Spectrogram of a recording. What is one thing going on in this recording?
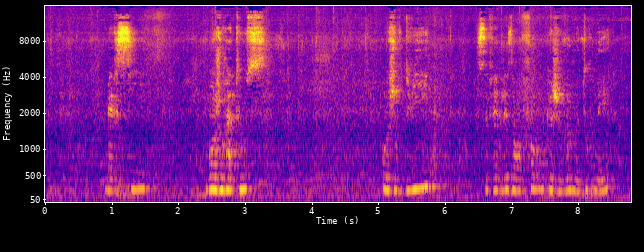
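A woman speaks into a microphone over loudspeakers, in short bursts.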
